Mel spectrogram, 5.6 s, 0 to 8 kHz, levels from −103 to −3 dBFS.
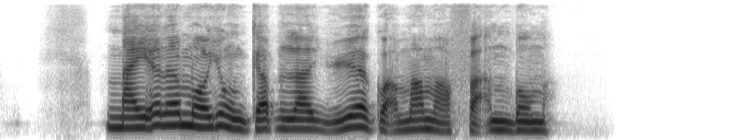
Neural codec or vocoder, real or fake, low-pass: codec, 16 kHz in and 24 kHz out, 0.4 kbps, LongCat-Audio-Codec, two codebook decoder; fake; 7.2 kHz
